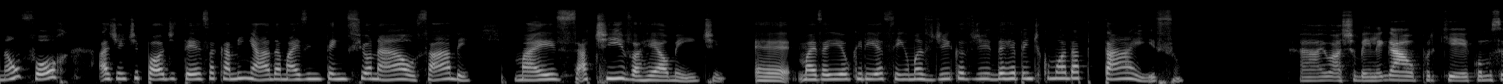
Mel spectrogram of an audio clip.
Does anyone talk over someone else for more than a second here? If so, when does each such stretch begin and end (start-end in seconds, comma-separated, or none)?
none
